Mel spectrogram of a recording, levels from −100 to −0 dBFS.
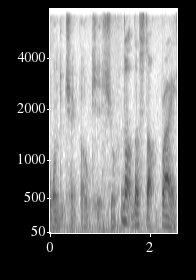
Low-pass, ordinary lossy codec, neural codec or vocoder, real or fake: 7.2 kHz; none; vocoder, 22.05 kHz, 80 mel bands, Vocos; fake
